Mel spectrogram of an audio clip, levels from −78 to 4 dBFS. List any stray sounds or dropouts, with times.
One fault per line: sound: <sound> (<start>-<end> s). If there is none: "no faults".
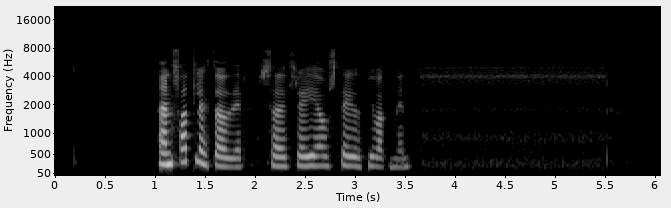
no faults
